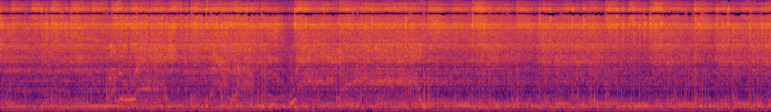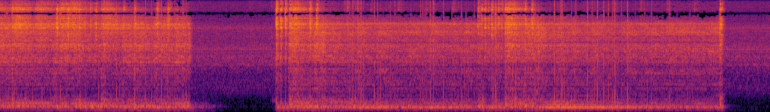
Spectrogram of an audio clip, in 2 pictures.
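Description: Heavy metal song with distorted electric guitars and bass. It drops out for about a second and a half about two-thirds of the way through, comes back, and cuts off at the very end.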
